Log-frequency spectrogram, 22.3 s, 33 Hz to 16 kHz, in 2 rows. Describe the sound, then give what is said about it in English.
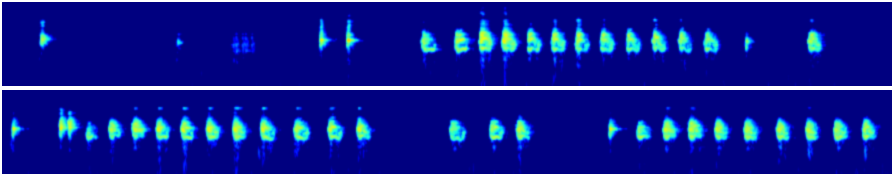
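Young male turkey (jake) yelps made on a turkey call, in quick, evenly spaced runs of many short, honky notes with brief pauses between the runs, loud and clear with no talk. “And Jake's will yelp, unlike gobblers, where gobblers will yelp single yelps in 2-3 slow yelps. A Jake Yelp will do more like this.”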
